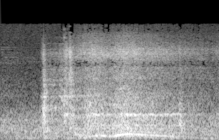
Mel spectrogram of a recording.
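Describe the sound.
A car engine starts: a short starter crank, then the engine catches and settles into a steady, moderately loud running hum.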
